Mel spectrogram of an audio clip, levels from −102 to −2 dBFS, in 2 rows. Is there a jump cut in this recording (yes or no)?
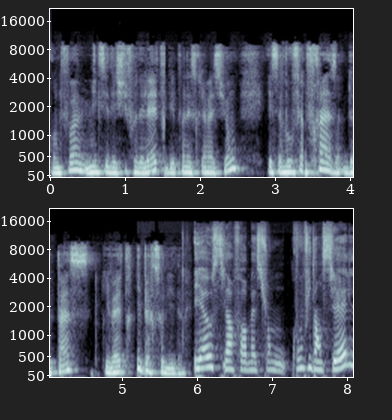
yes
